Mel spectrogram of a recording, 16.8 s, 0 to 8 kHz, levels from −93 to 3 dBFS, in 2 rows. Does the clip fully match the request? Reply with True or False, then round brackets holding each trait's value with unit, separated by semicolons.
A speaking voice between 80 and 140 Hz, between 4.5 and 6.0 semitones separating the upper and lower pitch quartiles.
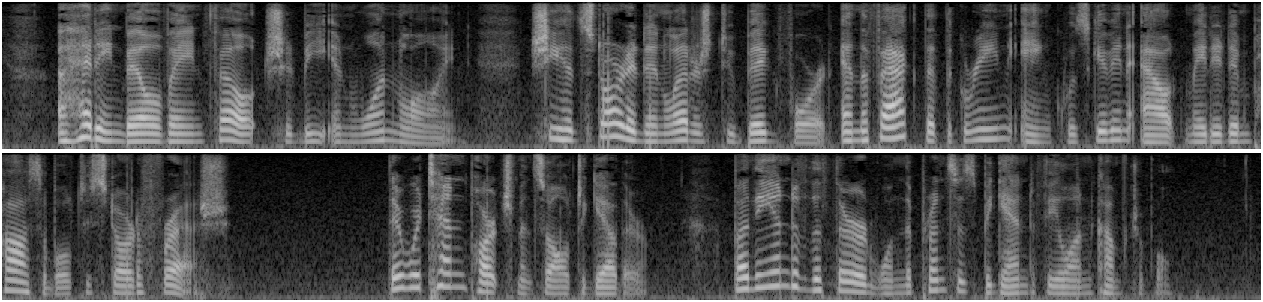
False (165 Hz; 5.1 semitones)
